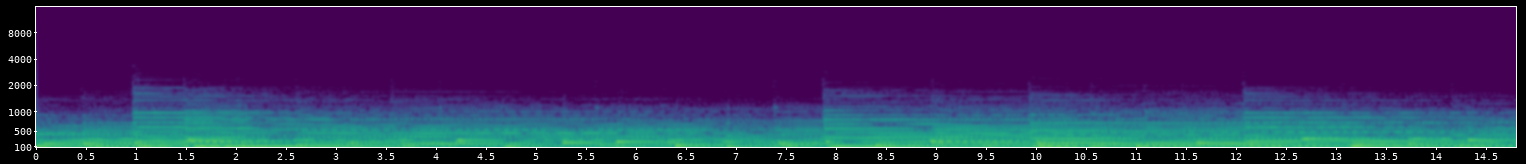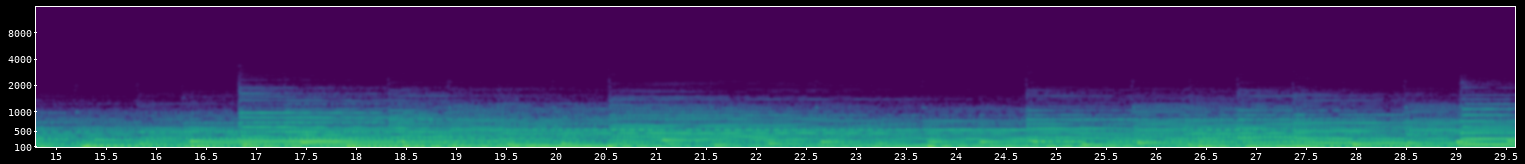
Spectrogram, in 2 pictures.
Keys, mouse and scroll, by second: 0.2 click, 0.6 shift+click, 1.6 click, 1.9 shift+click, 3.2 click, 5.1 click, 5.2 ctrl+z, 5.6 ctrl+click, 8.8 click, 9.5 alt+click, 10.5 click, 11.0 shift+click, 11.9 alt+click, 13.3-15.0 ctrl+drag, 16.0 q, 17.3 click, 19.1 click, 19.7 alt+click, 22.7-23.8 drag, 25.5-26.6 drag, 26.7-29.0 drag.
